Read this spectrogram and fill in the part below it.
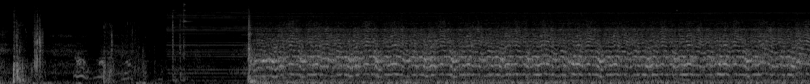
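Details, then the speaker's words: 1986 Ford Bronco with the fuel pump heard working, after hooking up the battery: cranks evenly at about three beats a second but never fires; owner unsure fuel is getting through the line, may need priming. Crank no start. "Don't quite know if we're getting fuel through that line. Might have to prime it up a little bit."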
